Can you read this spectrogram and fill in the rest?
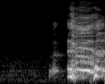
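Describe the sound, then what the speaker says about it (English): A single short cough comes after a faint throat sound, close and fairly loud, alone without speech. "So at this point, I had to cough."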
